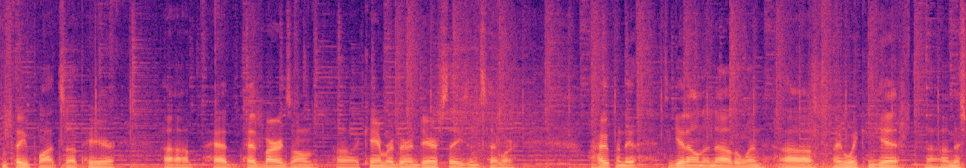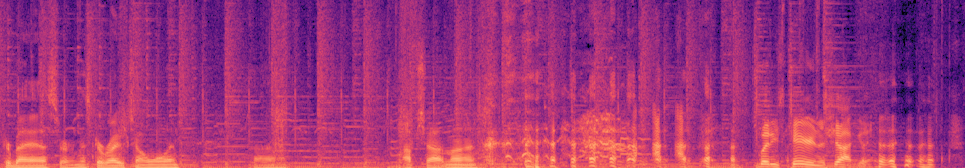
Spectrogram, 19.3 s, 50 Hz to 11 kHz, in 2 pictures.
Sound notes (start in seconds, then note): 13.6 laughs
